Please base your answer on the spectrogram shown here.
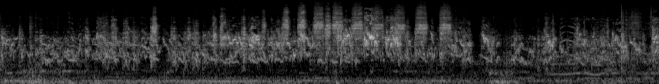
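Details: A cluster of budgerigars keeps up rapid chirping, about four short high notes a second mixed with warbling chatter, fairly steady throughout.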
